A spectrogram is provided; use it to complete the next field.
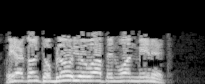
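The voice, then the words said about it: Fake Persian accent. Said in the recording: “a fake Persian accent.”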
